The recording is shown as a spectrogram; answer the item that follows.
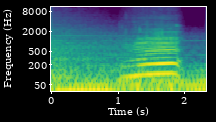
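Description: A single cow moo about a second in, lasting just under a second, low-pitched and bending slightly before it stops.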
